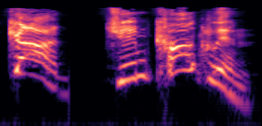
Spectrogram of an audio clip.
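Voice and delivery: high-pitched, drawn-out cry of shock; anguished cry. A narrator's reading. Youth spots his wounded friend, crying out. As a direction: cry out the name, high and slow. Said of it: "the youth cried".

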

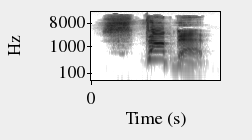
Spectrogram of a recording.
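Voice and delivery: loud, high sharp command; shouting. A narrator's reading. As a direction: shout to stop him. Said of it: "shouted the saloon keeper".

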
